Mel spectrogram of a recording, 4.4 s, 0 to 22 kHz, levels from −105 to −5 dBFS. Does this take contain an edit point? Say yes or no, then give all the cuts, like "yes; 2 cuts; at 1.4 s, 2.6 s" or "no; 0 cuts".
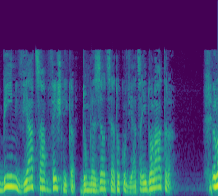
yes; 2 cuts; at 1.5 s, 2.3 s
